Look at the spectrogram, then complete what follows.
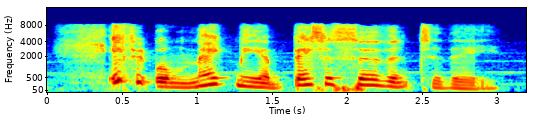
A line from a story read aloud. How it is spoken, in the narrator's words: cried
